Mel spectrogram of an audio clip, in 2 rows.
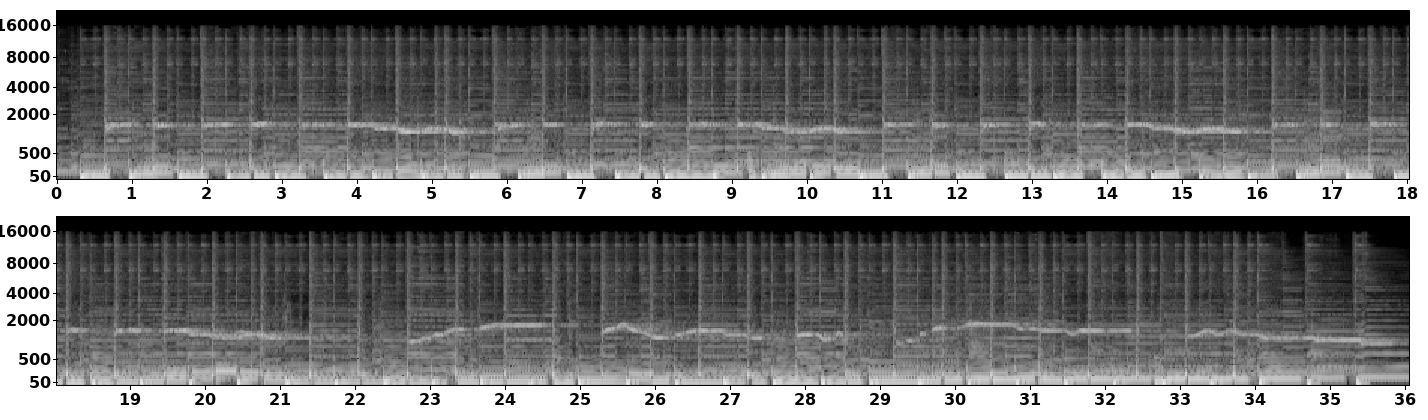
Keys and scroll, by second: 5.0-6.7 typing, 9.5 space, 12.3 ctrl+g, 12.9 b, 16.1 space, 21.1 m, 23.9 Right, 33.4 shift+space, 34.6 space.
